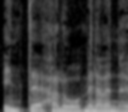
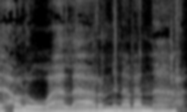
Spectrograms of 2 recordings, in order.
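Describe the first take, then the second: First: Said in the usual way. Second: Stretched-out "hallå, eller, mina vänner"; drawn-out catchphrase greeting. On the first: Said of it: "utan det blir hallå, eller, mina vänner". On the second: Shown as a demonstration. Podcast host demonstrating his signature greeting to co-host, slowly drawn out. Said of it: "utan det blir".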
